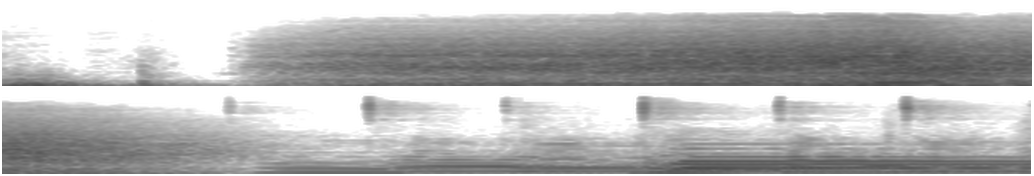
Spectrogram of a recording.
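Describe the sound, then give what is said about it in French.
A BMW car engine revs and roars past, swelling loud and then fading over a few seconds, followed by a short run of bright, rhythmic musical notes. No one speaks. “Dites donc, vous avez une sacrée belle bagnole. Ah, la BM, c'est bien.”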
